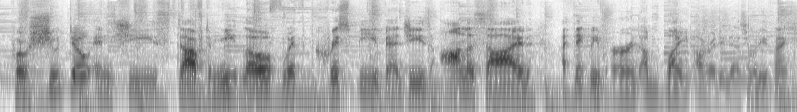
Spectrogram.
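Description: An upbeat man in his thirties cooks in a home kitchen, joking with the people behind the camera. His voice sits in an everyday middle pitch. Soft music and pan sizzle run quietly behind him. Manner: energetic, jokey, chatty to the crew. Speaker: cooking show host. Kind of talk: upbeat cooking demo.

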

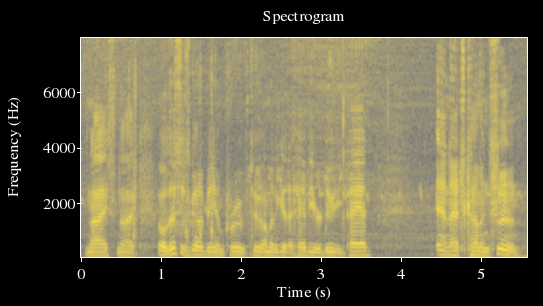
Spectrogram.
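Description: A man's voice: mid-range voice, a little fast, slight background noise, low-quality recording. Man, casual self-shot vlog, folksy rambling tone, keeps checking in with the viewer. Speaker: vlogger showing his camper build. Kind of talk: casual walkthrough. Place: in and around a pickup camper shell outdoors.

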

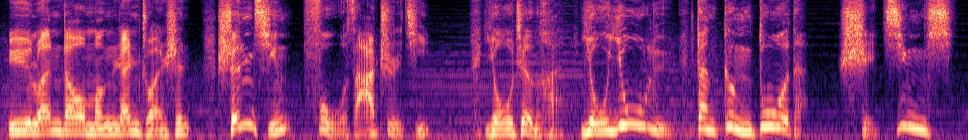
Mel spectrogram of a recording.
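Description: A male narrator tells a martial-arts story in a dramatic, scripted style. His voice sits a little high and moves in lively swings of pitch. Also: measured pace, slightly rough, faint music behind.

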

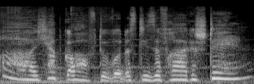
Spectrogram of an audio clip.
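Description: Woman as a haughty, animated evil mermaid. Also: mid-range voice, normal speed, soft background music, lightly acted. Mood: gloating, menacing. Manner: theatrical, mock-polite, gloating. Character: evil mermaid sorceress, haughty, gleefully cruel. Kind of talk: German children's audio drama dub.

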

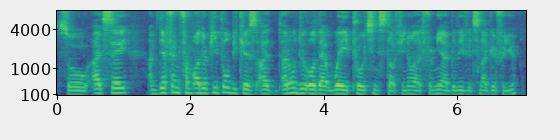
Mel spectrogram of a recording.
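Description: Brief: male caller from Morocco, French native speaker, mellow warm tone, confident and explanatory. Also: fairly high pitch, fairly even intonation, a little fast. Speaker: guest caller. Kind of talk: casual phone interview.

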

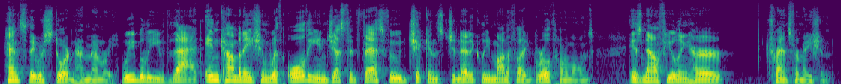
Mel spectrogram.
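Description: A man voicing an earnest government scientist in an animated comedy, explaining things in a formal way. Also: medium pitch, normal speed, lightly acted.

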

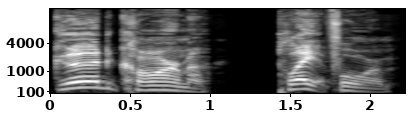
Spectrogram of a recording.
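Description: A middle-aged man hosts a casual comedy livestream in a bright, forceful voice that sits a little high. He jokes with viewers as he comments on clips and likes to repeat his phrases. The sound is close and dry, as through a headset. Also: very animated, a little slow, dry recording. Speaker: comedy show host. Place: indoor home studio, webcam livestream.

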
